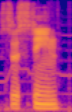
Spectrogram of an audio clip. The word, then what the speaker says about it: cysteine: out the first words cysteine, it kind of sounds closely to S. So cis will kind of sound like S at the end.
